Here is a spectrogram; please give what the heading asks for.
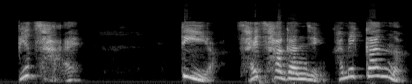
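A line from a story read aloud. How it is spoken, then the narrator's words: Rough shout. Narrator (Chinese): 男友就粗暴的喊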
